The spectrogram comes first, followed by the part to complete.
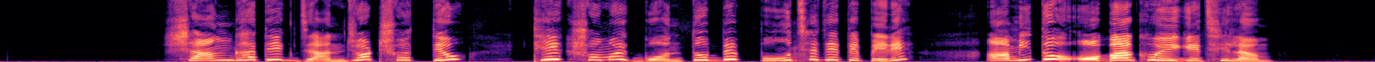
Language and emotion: Bengali, surprised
